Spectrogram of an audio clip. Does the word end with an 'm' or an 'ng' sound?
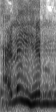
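m sound. The word ends with an 'm' sound.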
